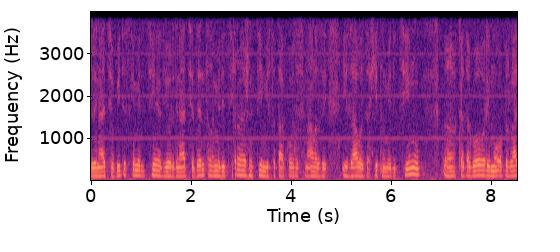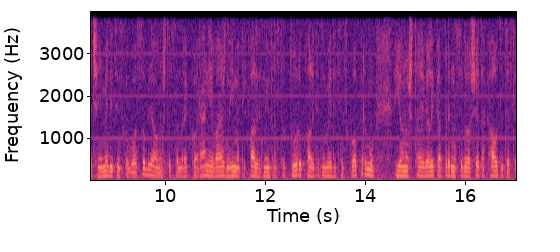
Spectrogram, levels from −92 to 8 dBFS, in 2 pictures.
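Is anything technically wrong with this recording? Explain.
Yes, there are two faults close together, heard through a narrowband call path whose G.711 mu-law-style sound stops at 4 kHz.

Skip ahead, 2.84 to 2.95 s: the audio lurches forward, and roughly 0.7 s of material is simply gone, with the two sides butted together and no gap. A stretch was dropped, on the way or at the receiver, while later audio was already waiting, cutting the delay in one jump.

Jitter buffer speed-up, 3.44 to 3.75 s: the sound briefly rushes at 114% speed without any change in pitch. The jitter buffer was still holding more than its target, so it trimmed short pitch-period-sized pieces in succession, removing about 50 ms overall.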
